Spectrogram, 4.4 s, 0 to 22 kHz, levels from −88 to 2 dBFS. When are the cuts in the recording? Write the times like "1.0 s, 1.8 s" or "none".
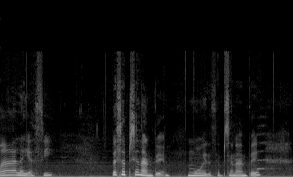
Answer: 2.8 s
